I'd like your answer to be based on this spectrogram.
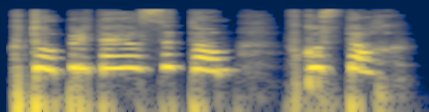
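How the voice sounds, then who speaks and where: A woman reading aloud, voicing a melodramatic stage countess who wails slowly and theatrically. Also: high voice, voice pushed up. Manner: slow, drawn-out theatrical wailing.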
